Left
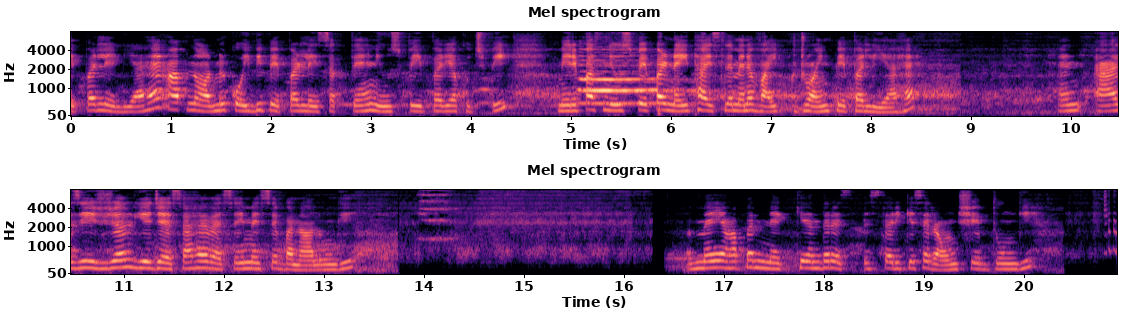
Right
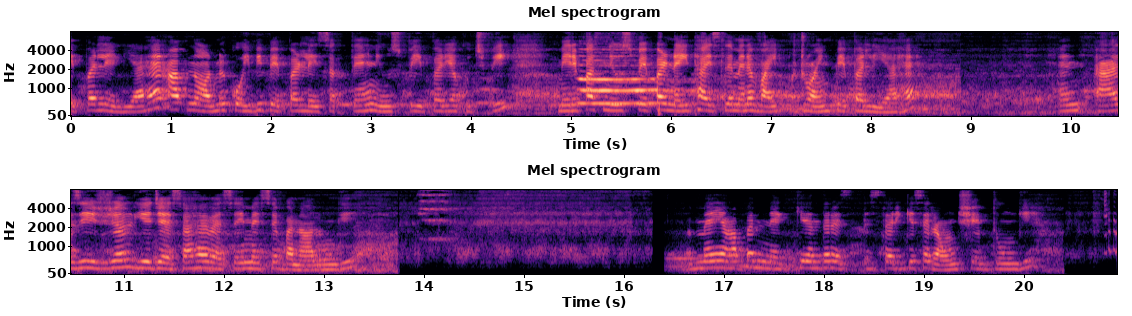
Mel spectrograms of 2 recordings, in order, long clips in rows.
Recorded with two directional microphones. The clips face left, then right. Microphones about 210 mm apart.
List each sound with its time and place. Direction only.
0.0 s a woman's voice: 45° left (ahead or behind)
9.9 s a woman's voice: 50° left (ahead or behind)
16.7 s a woman's voice: 45° left (ahead or behind)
